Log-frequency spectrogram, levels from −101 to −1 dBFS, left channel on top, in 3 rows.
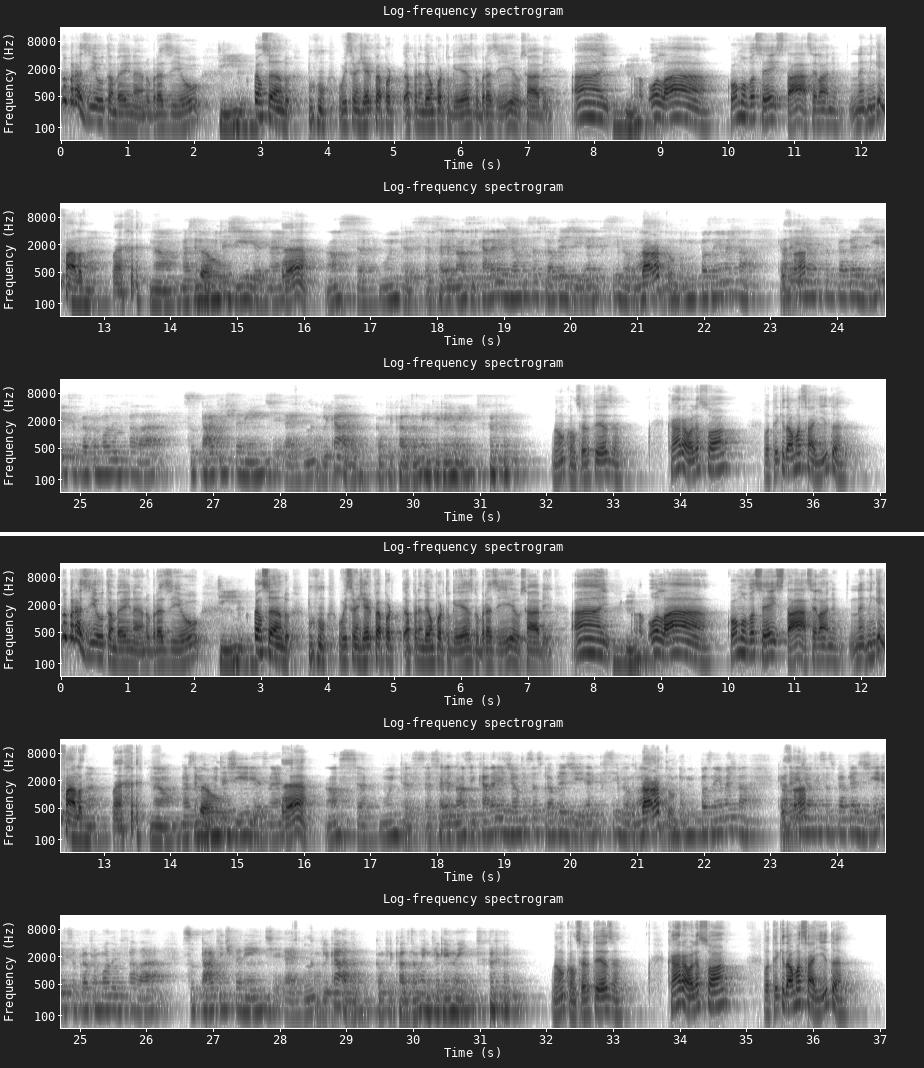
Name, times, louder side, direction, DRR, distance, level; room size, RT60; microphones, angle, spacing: voice 1, 0.0-2.1 2.9-7.4 7.7-8.3 8.8-9.8 10.0-12.7 13.1-13.6 14.5-14.8 15.7-16.1 21.1-21.6 23.2-23.5 28.4-28.6 32.1-33.1 33.8-34.8 35.3-36.5, right 4 dB, 50° right, 1.0 m, -22 dB
voice 2, 2.4-2.8 8.3-8.8 12.5-12.9 13.7-15.8 16.3-26.3 26.6-31.5, right 1 dB, 85° right, 5.7 m, -33 dB
26.0 x 20.5 x 9.2 m
head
